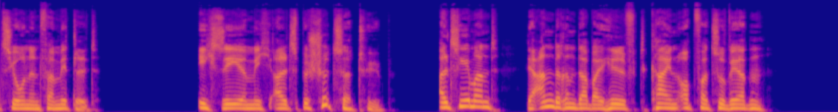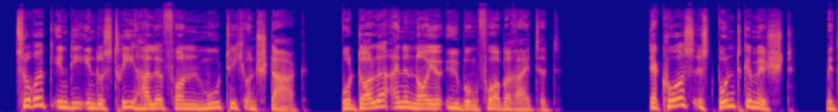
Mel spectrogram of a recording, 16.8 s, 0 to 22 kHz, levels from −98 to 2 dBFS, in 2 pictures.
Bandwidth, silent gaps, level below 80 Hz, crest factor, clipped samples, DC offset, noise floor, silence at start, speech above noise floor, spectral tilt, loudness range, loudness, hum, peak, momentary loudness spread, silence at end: 16 kHz; 8.42-8.48 s; -56 dBFS; 18 dB; under 0.1%; under 0.1%; under -90 dBFS; 0 s; over 66 dB; -5.5 dB/octave; 2 LU; -25 LUFS; none; -6 dBFS; 10 LU; 0 s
